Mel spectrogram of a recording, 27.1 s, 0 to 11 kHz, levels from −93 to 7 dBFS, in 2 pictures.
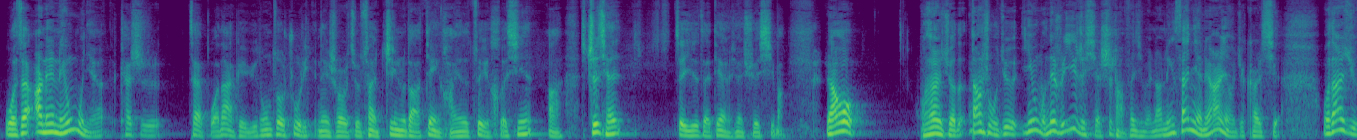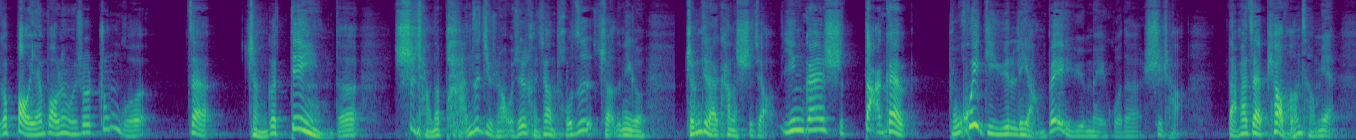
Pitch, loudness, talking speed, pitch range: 135 Hz, -21 LUFS, 340 characters per minute, 115-165 Hz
